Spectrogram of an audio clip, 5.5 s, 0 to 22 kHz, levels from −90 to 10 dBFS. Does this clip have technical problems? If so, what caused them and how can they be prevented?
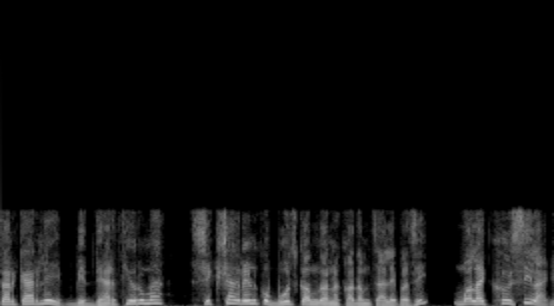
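Yes. It's dull throughout, with nothing above 7 kHz and a rough, fluttering noise around voiced tones. That points to heavy Dolby Digital compression, likely at about 32 kbps, where the encoder cuts the top band and starves frequency lines, which the decoder fills with dither noise. Encoding at a higher bitrate prevents it.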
